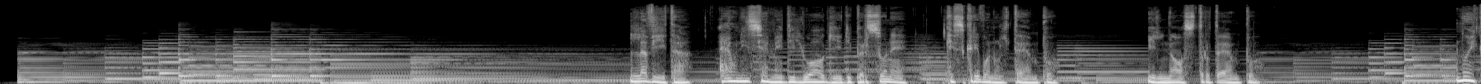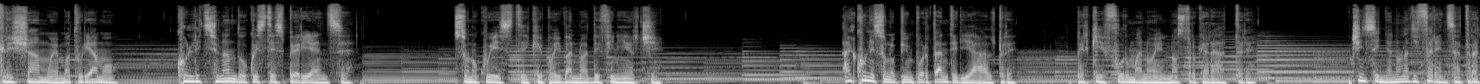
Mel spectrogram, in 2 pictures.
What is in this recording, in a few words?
italian voice over male commercial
